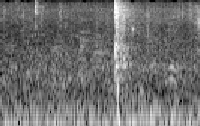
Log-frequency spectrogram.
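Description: Fastpitch softball bat hitting a pitched ball: a single sharp crack a little past halfway.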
